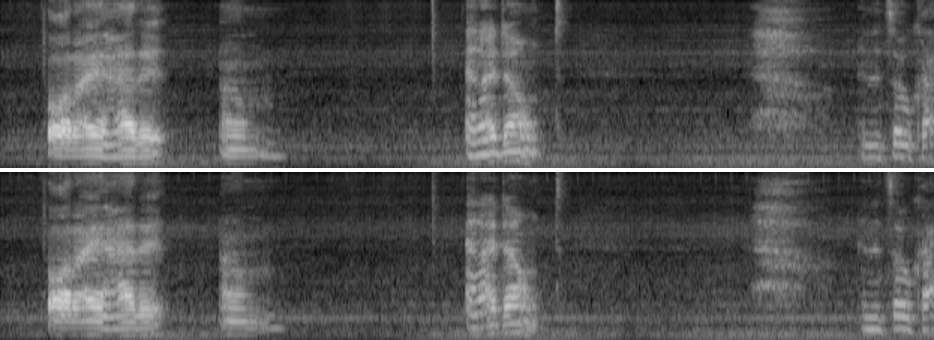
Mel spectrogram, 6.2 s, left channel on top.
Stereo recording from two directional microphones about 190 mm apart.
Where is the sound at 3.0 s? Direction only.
45° left (ahead or behind).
